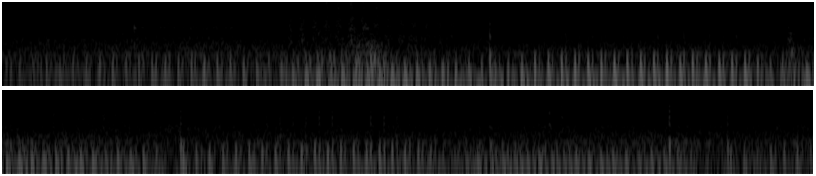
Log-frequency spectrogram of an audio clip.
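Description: A cat purrs continuously up close, a low steady rumbling vibration with soft rhythmic pulses, quiet but clear with a few light rustles.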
